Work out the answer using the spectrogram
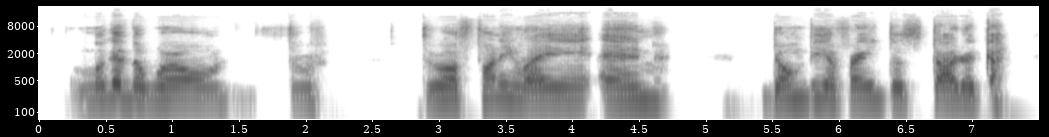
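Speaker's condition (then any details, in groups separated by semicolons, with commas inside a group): Cerebral palsy, spastic quadriplegia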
